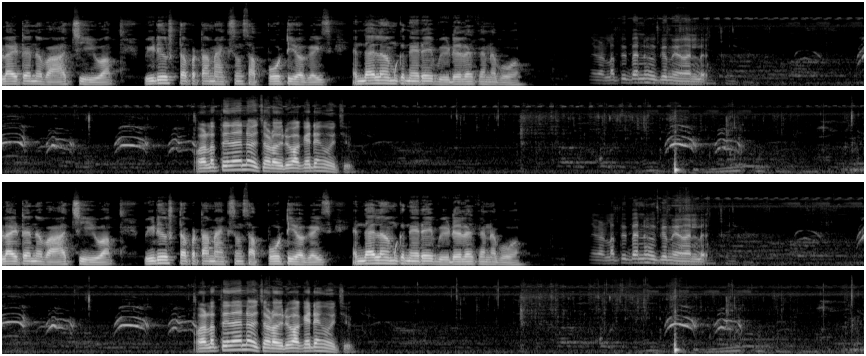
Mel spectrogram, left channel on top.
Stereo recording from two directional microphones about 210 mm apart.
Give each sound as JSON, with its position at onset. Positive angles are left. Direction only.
{"t": 0.0, "sound": "speech", "side_deg": -5}
{"t": 8.5, "sound": "crow", "side_deg": 35}
{"t": 9.5, "sound": "crow", "side_deg": -5}
{"t": 10.5, "sound": "speech", "side_deg": -5}
{"t": 17.1, "sound": "ratchet", "side_deg": -5}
